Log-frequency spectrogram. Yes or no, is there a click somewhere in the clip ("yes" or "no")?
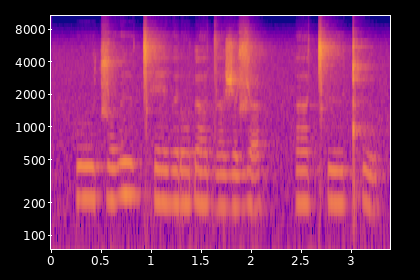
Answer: yes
